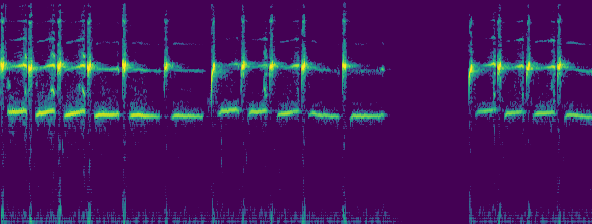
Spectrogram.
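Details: Malinois Waterslager canary song made of evenly spaced liquid, bell-like notes in two tones, a short pause near the middle, then the same bubbling pattern resuming.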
